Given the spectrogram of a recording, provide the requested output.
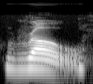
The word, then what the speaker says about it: row: And 37 can be row. Most common for Americans, like row of chairs. Like I'm sitting in the first row. Or it could be row like row a boat. Row is another pronunciation for that spelling, and it means an argument or a fight, and that would be ow.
